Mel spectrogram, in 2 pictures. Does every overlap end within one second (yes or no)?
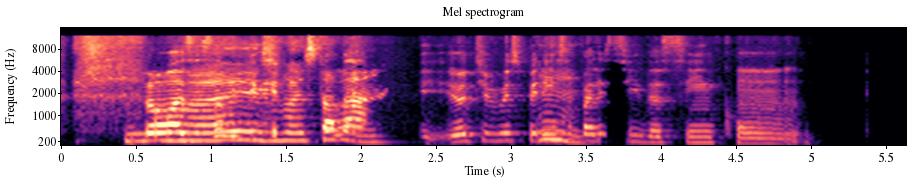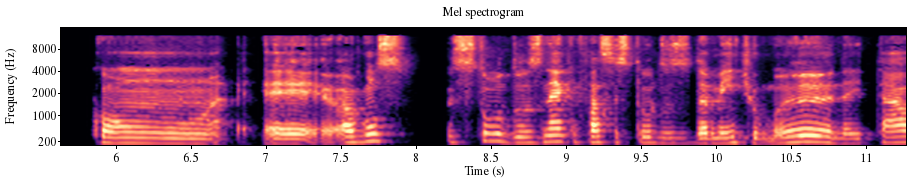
no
